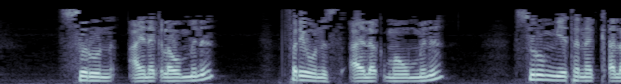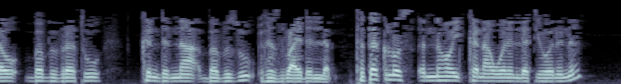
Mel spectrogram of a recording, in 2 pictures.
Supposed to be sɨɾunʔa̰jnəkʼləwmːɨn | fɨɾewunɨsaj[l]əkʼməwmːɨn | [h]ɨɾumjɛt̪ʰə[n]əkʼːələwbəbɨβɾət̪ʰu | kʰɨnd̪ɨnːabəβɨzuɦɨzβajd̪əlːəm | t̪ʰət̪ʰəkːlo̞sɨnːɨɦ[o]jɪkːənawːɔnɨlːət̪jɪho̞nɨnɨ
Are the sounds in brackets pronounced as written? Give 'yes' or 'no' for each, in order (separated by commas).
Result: yes, no, yes, yes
